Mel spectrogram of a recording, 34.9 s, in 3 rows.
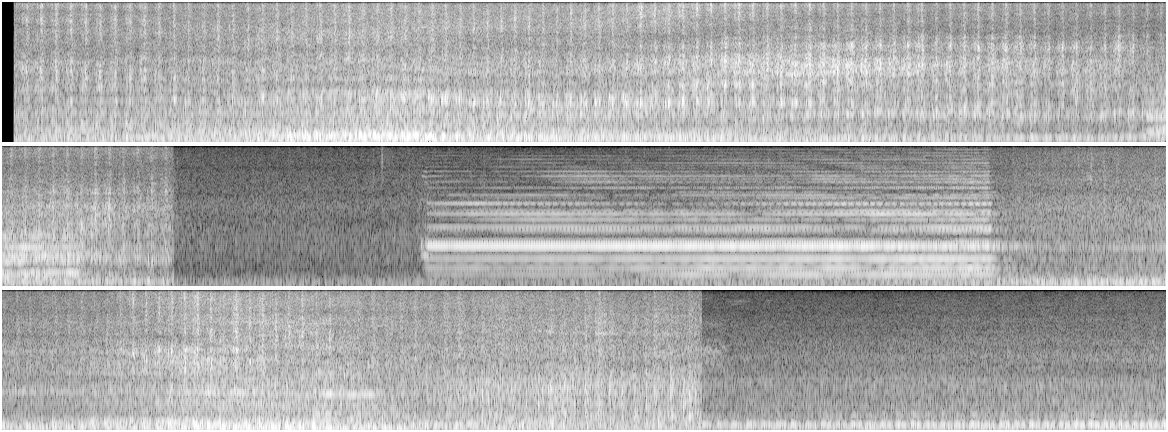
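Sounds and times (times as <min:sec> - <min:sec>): passenger train rushing past: 0:00.1 - 0:13.4, 0:15.8 - 0:34.9
long multi-tone train horn: 0:11.2 - 0:13.4, 0:15.8 - 0:22.0, 0:25.2 - 0:27.5, 0:30.2 - 0:31.1
train horn toot: 0:11.4 - 0:12.9, 0:15.8 - 0:22.0, 0:25.3 - 0:27.4, 0:30.3 - 0:30.9.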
